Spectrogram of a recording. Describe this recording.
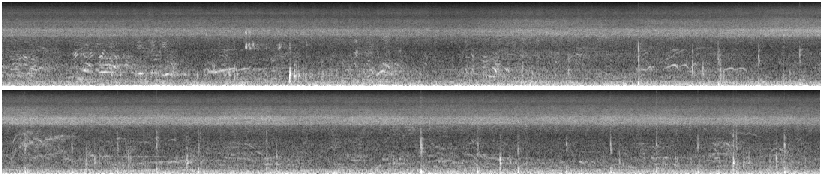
Next to the tennis court, Cicada cry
